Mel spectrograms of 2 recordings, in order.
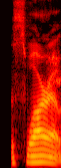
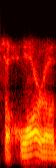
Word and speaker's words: Saguaro: There is a there is a Saguaro the way you're saying it. That's actually in Tucson, and it's uh there's an H in there. So ours is with a G, and the G is silent but kind of pronounced like a W.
